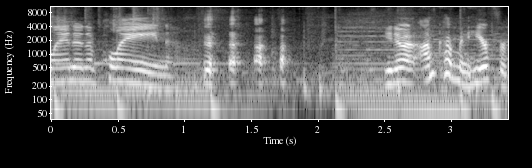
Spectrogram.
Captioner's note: laughs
